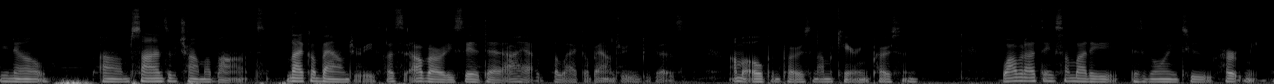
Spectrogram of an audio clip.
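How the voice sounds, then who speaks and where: A woman speaks with a very deep, low pitch and vocal fry, her pitch varying in an ordinary way. The recording is very clean, with a silent background. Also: moderate pace. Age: 50s. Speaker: podcast host. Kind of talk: solo talk on abuse with reading aloud.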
